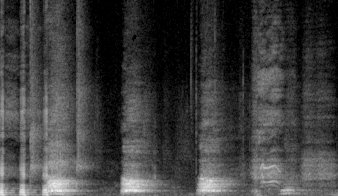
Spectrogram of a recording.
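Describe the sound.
A dog barks several times in short, loud bursts with pauses between, in the background, with a bit of voice mixed in near the end.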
